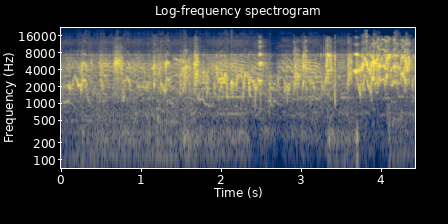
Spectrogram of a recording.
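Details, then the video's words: Outdoor budgerigar colony eating and calling: busy, overlapping high chirps, squawky notes and rapid warbles from many birds at once, slightly louder toward the end. "Budgies parrot eating and chirping sounds budgies birds in budgies outdoor colony"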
